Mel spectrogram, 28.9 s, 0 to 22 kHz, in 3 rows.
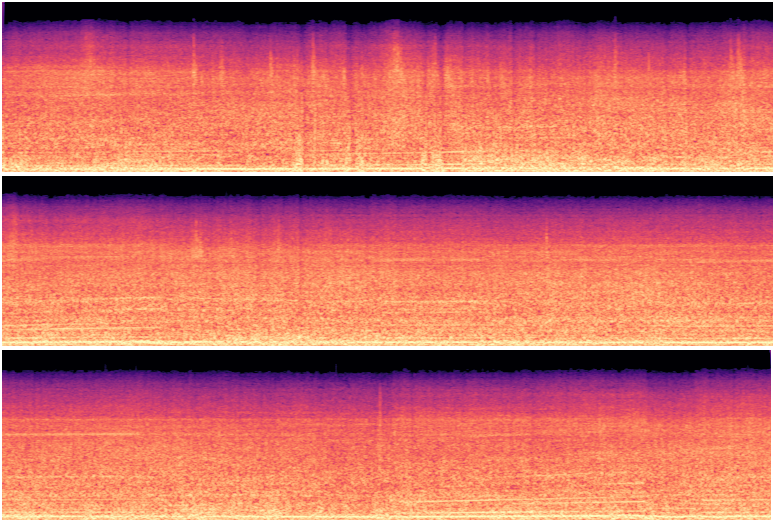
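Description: Kawasaki ZRX1100 inline-four motorcycle engine running at road speed, its pitch rising gently several times as it accelerates, with wind rushing over the microphone.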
